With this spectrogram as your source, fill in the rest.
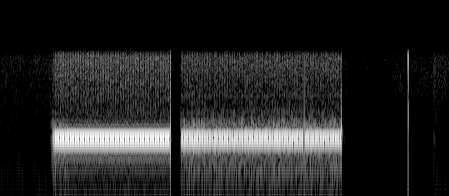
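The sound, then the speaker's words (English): A telephone tone sounds while a call is placed to a cell phone: a steady mid-pitched tone holds for about three seconds, broken once by a very short gap, then goes silent before a brief click. “I am going to try calling her cell phone and see if we can get a hold of her”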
